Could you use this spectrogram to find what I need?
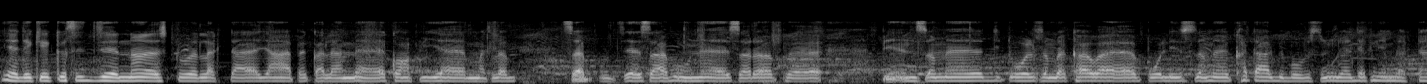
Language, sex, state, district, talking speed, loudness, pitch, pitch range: Hindi, male, Bihar, Saharsa, 155 wpm, -23 LUFS, 160 Hz, 155-170 Hz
